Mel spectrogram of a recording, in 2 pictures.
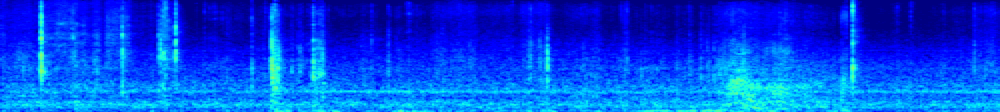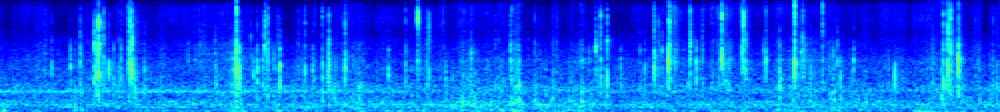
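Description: Long dark artificial nails scratch and crinkle a small, soft, cream canvas zippered pencil pouch that is hollow and nearly empty. Quiet, bright, dry crackles and sharp clicking taps come in irregular bursts, with a longer rustling swell near the middle. A faint steady tone hums underneath throughout.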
